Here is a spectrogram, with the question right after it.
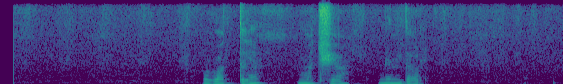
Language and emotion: Russian, neutral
